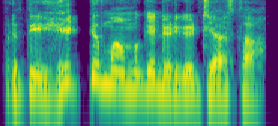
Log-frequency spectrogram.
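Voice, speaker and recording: A man's voice: a little high, very animated, fast talker, no echo, studio quality. A man playing a big-dreaming young director. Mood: defiant. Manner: eager, dreamy, defensive. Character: ambitious young male aspiring film director. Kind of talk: short film acting. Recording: film audio with background music.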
